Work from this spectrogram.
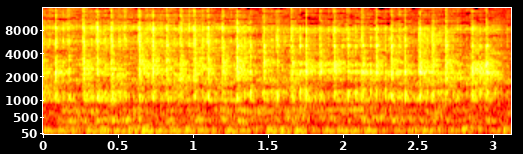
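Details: Honda Beat carburetor scooter with a rough, uneven rattling knock about three a second from the CVT: oil-soaked slipping drive belt causing knocking and slipping.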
